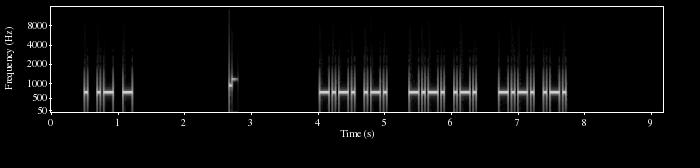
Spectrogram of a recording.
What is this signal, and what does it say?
Morse code, heard as a keyed tone, about 25 wpm, 700 Hz. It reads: EAT CR CR CR
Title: Multi-letter Phonemes Repeated 3x 25wpm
